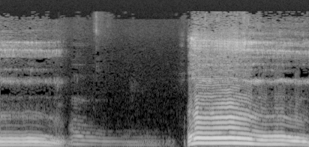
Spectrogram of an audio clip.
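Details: Basset Hound vocalizing in a morning "conversation": a deep, resonant moan that slides downward and trails off into a quieter low grumble. After a brief silence comes a louder, sustained, slightly rising howl-like moan.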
